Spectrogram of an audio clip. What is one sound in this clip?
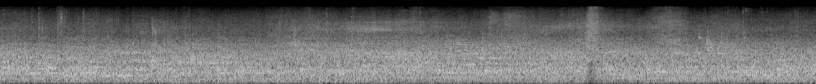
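A crowd chatters and cheers in a large echoing rink.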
